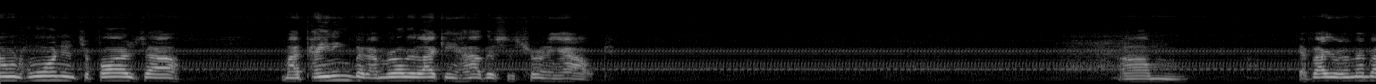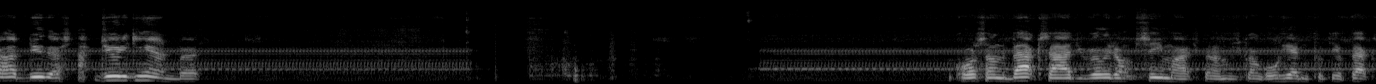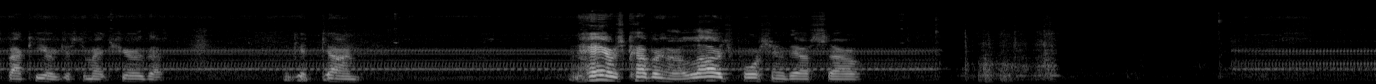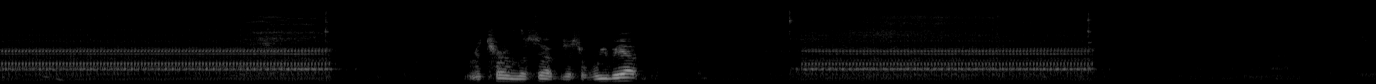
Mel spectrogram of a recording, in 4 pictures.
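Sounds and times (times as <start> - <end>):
air compressor whine: 0.0 - 19.6, 20.3 - 38.1, 39.5 - 44.7, 48.6 - 52.2.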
